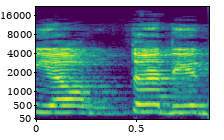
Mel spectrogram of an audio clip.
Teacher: ادغام کا قاعدہ ہے غنہ کر کے پڑھیں گے. را ساکن سے پہلے حرف پر زبر ہے تو اس را کو پوری یعنی موٹا پڑھیں گے. دال ہمارے پاس قلقلہ میں سے ہے تو جب ہم ادا کریں گے ہمیں اپنی آواز واپس لوٹتی ہوئی سنائی دے گی.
